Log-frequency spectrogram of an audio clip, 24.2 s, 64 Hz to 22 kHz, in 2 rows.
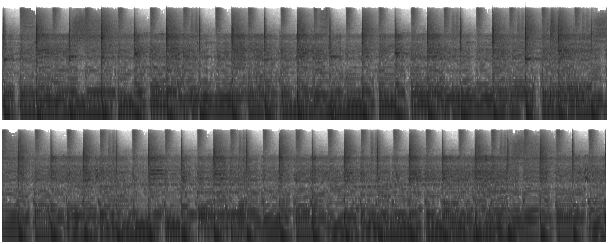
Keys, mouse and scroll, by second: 11.4 scroll up 1, 13.0 click, 16.2 click, 19.5 click.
